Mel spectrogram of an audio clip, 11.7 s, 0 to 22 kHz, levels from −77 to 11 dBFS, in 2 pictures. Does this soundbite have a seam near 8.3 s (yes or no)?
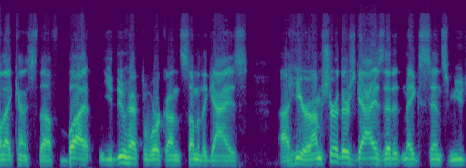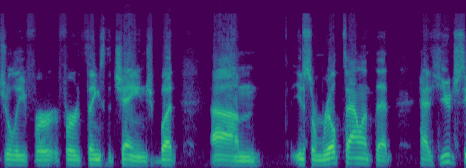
no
